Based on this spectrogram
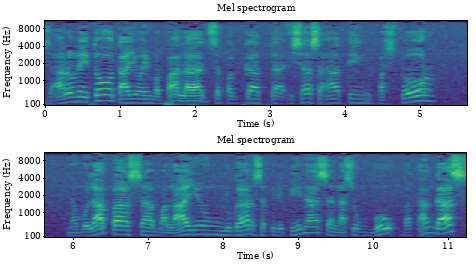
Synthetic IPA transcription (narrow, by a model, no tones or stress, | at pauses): sɐ̰ʔaːɾɐwnɐɪt̪o̞t̪aːjoɐjmɐpaːlad̪sɐpɐɡ̚kat̪ʔɪsasɐ̰ʔaːt̪ɪŋpɐst̪oɾ | nɐmʊlaːpɐsɐmɐlaːjʊŋlʊɡaɾsɐpɪlɪpiːnasːɐnɐsʊɡ̚bʊʔbɐt̪aŋɡas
